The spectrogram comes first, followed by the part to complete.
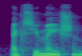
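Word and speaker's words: exhumation: there is exclamation uh xu exumation without age being pronounced exhibition is when you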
